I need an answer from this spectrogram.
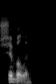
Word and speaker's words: shibboleth: come across, they would ask them to pronounce the word shibboleth. Now, this is because the people that they were trying to, attack could not pronounce the sh sound. So they would say it's sibboleth.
